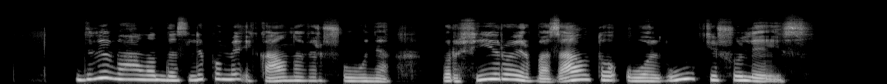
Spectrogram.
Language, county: Lithuanian, Vilnius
